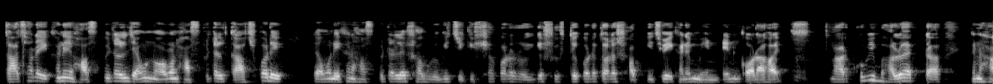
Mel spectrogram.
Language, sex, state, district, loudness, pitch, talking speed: Bengali, male, West Bengal, North 24 Parganas, -17 LUFS, 140 Hz, 195 wpm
